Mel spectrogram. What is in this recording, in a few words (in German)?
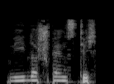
"widerspenstig", German; adjectives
